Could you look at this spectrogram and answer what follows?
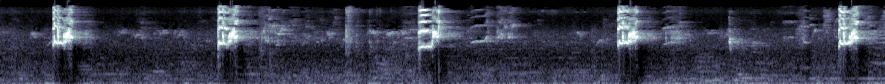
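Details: Lovebird giving loud, harsh, shrill single squawks spaced about two seconds apart, with soft faint chirps and low room noise between them.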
